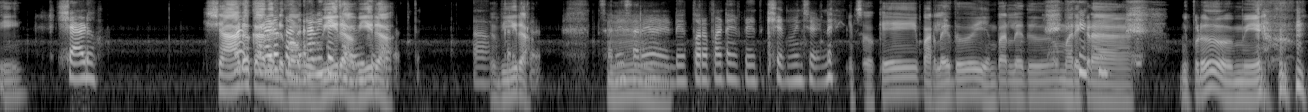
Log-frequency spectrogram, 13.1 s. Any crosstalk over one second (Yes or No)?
Yes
